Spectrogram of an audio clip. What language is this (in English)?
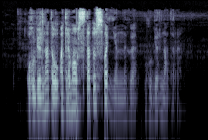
Belarusian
